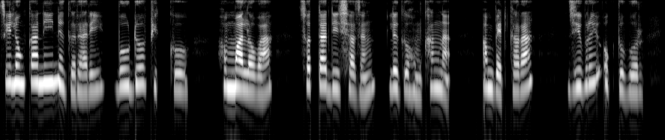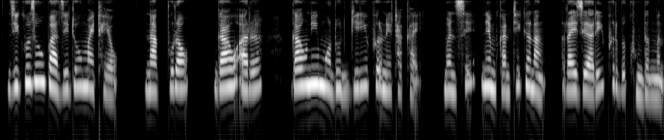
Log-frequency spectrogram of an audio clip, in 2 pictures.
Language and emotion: Bodo, neutral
